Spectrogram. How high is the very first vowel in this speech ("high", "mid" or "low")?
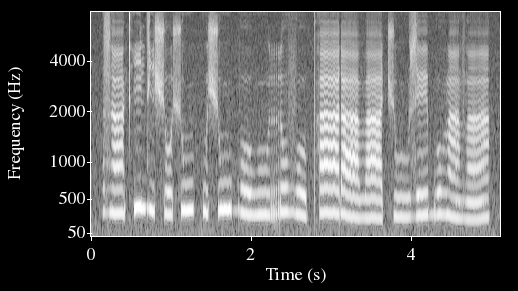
low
